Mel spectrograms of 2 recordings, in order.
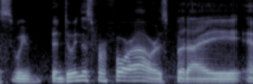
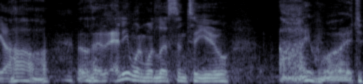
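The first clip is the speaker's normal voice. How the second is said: mock, overdone, syrupy sweet tone, laid on thick. Retelling how a game character spoke to their character: imitating someone laying it on thick. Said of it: "Laying it on thick there, lady".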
